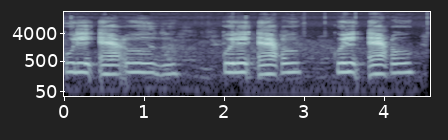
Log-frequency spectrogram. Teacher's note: حمزہ کی آواز واضح ہونی چاہیے، عین نہیں بننا چاہیے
